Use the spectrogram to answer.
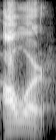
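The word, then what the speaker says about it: hour: हैं इन एन आर, इसका सही प्रोनाउंसिएशन होता है आवर, आ उ अ ऐसे आवर। आप तो छोड़ो, आप तो इसको देखो, एच साइलेंट है, क्या लगा इसमें, एन आर।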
